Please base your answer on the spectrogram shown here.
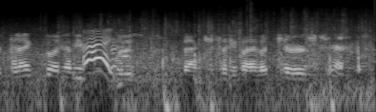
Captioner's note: radadio c chahatter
